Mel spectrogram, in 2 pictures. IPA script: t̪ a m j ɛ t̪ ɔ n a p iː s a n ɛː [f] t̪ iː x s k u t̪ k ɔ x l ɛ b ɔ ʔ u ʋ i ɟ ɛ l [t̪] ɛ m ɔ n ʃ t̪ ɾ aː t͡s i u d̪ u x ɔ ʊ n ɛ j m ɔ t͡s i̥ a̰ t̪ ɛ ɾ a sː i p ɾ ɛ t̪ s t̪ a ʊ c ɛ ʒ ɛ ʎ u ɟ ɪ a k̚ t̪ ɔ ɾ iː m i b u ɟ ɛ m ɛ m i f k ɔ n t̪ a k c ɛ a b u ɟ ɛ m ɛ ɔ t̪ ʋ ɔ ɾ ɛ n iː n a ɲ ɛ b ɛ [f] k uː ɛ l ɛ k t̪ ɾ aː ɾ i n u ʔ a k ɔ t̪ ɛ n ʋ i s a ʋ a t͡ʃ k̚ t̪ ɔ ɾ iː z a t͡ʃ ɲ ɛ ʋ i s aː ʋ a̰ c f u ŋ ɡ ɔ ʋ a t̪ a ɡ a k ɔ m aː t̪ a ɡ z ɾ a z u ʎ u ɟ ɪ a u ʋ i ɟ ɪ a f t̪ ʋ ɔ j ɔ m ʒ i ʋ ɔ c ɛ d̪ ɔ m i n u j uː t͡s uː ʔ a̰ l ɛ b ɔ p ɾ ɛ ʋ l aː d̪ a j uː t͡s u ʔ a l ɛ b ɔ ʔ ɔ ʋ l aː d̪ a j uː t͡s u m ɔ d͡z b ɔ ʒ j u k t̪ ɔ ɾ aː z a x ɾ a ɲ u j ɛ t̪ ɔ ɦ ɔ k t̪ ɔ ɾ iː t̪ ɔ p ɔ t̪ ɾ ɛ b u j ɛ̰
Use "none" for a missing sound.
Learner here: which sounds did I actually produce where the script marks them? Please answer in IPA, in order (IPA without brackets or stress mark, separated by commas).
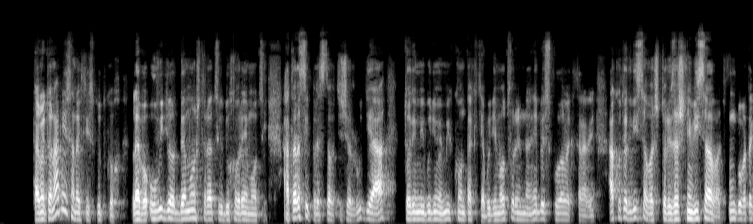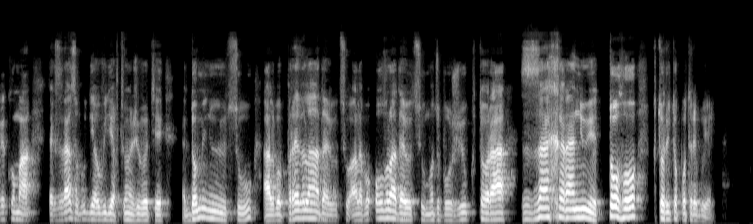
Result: f, d̪, s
